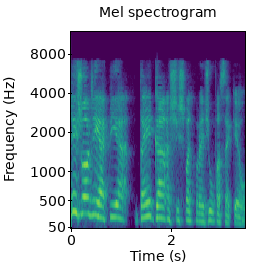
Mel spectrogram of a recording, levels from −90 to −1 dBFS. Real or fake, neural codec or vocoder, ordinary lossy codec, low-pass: fake; codec, 16 kHz, 0.8 kbps, ZipCodec; AAC, 48 kbps; 7.2 kHz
